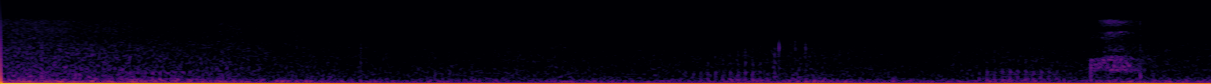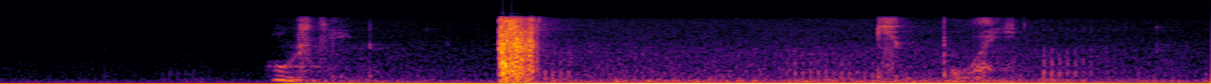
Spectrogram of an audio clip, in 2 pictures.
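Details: Male cat kneading on his favourite blanket; soft, low continuous purring rumble, then sharp rustling and clattering handling noises in the second half.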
